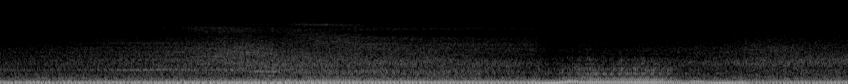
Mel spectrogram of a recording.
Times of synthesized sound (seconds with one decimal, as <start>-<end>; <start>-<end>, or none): none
